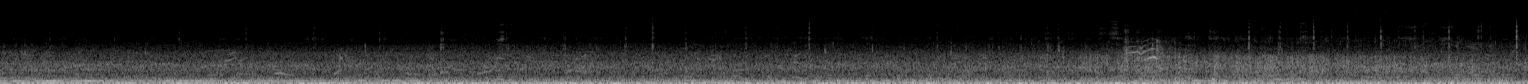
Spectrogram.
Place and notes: Berlin Tempelhof West - city hum south east
microfones turned 180°, more direct noise from the autobahn, also pedestrians, bikes, kites etc.
Berlin, Germany, 13 November, 14:20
